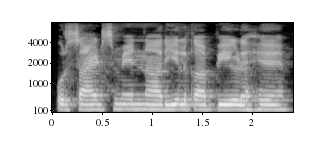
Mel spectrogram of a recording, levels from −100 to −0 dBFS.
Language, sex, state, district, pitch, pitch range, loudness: Hindi, male, Uttar Pradesh, Jalaun, 155 Hz, 150-160 Hz, -14 LUFS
